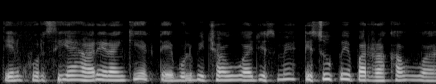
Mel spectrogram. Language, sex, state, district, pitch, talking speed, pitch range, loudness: Hindi, male, West Bengal, Purulia, 195 Hz, 205 wpm, 185-210 Hz, -21 LUFS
